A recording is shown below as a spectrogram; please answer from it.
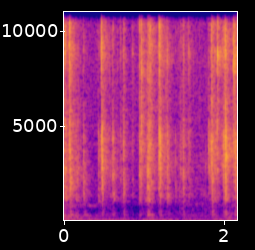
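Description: Typing on a computer keyboard: a quick, irregular run of key clicks.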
